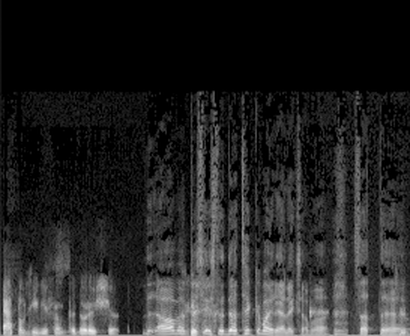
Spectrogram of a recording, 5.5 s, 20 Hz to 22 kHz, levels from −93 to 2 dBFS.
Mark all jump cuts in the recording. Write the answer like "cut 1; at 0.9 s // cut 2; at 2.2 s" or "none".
cut 1; at 0.9 s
